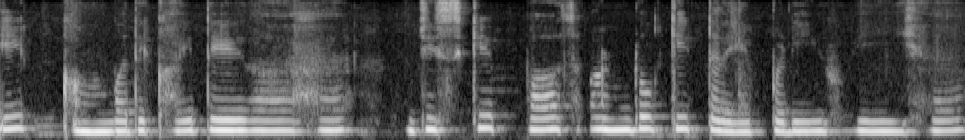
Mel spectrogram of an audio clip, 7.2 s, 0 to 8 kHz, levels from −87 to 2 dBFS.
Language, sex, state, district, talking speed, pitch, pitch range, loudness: Hindi, female, Uttar Pradesh, Saharanpur, 110 wpm, 215 Hz, 205-235 Hz, -15 LUFS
